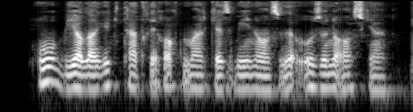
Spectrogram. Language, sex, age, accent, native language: Uzbek, male, 18-24, Namangan, Uzbek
